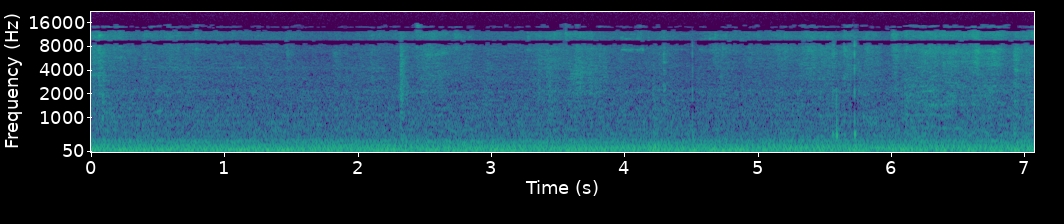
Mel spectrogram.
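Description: Steady low rumble and hum inside the passenger cabin of an IRYO Frecciarossa 1000 high-speed train as it rolls slowly out of the station.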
